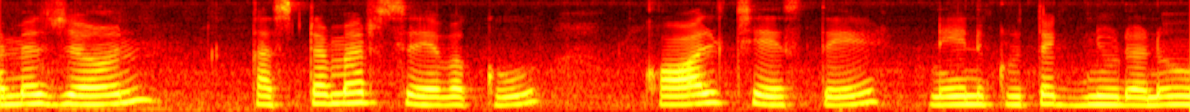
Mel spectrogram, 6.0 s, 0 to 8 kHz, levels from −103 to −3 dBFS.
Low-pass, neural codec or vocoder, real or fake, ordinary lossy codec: none; none; real; none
